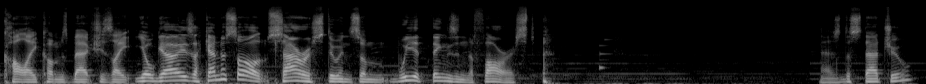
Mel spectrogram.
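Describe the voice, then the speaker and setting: A man's voice: medium pitch, big pitch swings, slow pace, pauses often. A young man giving casual, slangy commentary as he reacts to a video game, easily amused. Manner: amused, frequent chuckling, slangy. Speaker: gaming reaction YouTuber. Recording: game music behind voice.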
